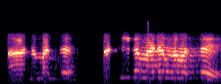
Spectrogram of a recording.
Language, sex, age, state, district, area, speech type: Hindi, female, 60+, Uttar Pradesh, Varanasi, rural, conversation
